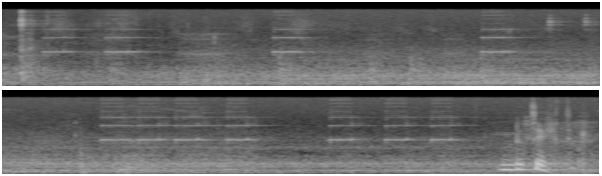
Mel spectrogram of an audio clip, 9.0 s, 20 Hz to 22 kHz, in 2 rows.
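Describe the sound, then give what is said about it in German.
Short electronic beeps from a modern electric oven's control panel chirp in quick clusters as it is set to 160 degrees for baking strudel, over a low room hum with faint background voices and a brief clatter near the end. “das ist deine Maschine, die ist modern. Kannst du mir das einmal hochschalten ja, auf 160 Grad, wie du gesagt hast?”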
